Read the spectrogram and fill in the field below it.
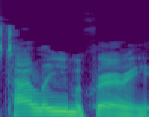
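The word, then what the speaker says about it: Tylee McCreary: first um what's your name how do you spell it my name is Ty McCreary uh t y l e e m CC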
